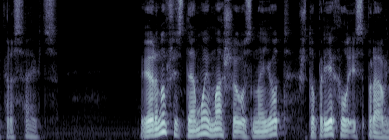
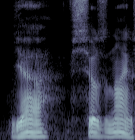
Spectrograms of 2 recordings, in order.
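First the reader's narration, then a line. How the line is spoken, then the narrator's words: Quiet, sad voice. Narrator (Russian): сказал он тихим и печальным голосом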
